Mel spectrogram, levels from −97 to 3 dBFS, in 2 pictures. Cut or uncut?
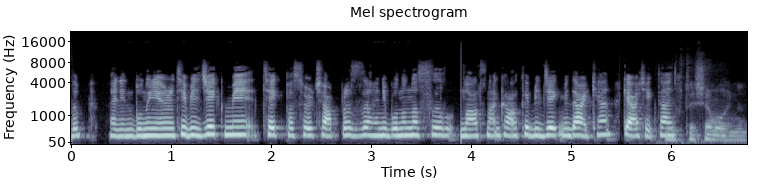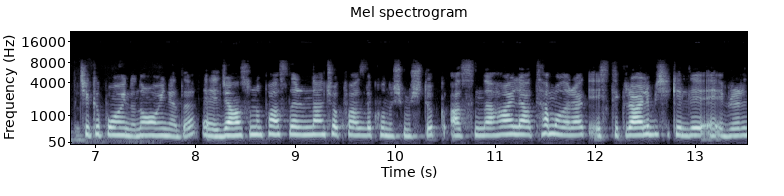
uncut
